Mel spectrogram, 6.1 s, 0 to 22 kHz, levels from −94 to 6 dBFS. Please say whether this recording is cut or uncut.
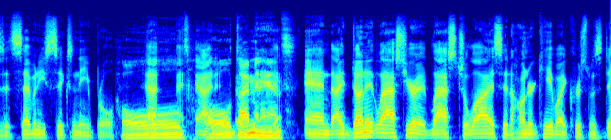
cut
